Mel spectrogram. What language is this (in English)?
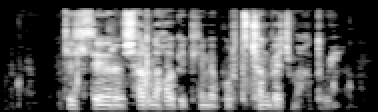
Mongolian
